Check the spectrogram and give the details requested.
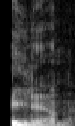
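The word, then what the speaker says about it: Aillen: fire breathing underworld dweller alien that sounded like alien it sounded like alien but it spelled a-i-l-l-e-n one alien way of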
